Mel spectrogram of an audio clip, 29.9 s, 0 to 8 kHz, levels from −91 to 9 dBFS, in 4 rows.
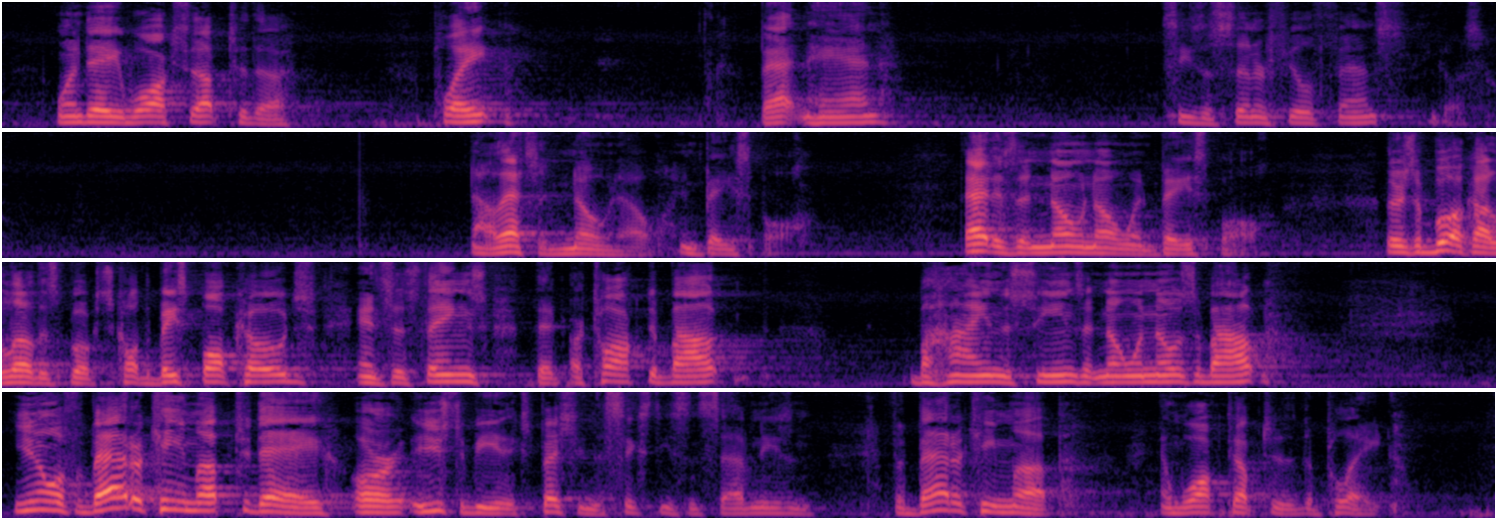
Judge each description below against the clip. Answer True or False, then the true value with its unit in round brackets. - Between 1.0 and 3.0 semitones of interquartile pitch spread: False (3.7 semitones)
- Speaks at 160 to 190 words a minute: True (180 wpm)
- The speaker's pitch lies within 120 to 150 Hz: True (140 Hz)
